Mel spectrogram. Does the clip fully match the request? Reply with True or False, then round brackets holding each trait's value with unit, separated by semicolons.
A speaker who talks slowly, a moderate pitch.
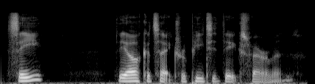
True (115 wpm; 150 Hz)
